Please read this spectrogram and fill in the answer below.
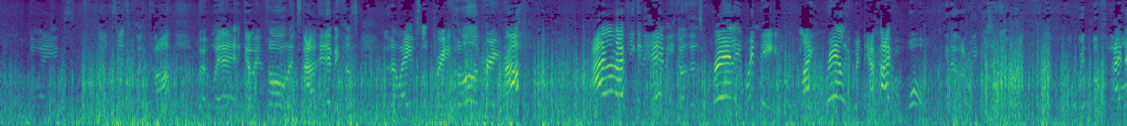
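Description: Strong wind buffeting the phone's microphone in a continuous low rumble, with a woman's voice talking and laughing over it.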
